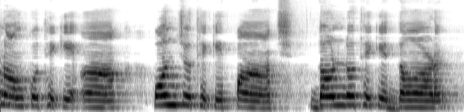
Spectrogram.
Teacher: তার যে আগের স্বরধ্বনি বা পূর্ববর্তী স্বরধ্বনি অনুনাসিক হয়ে যায় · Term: ন্যাজালাইজেশন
